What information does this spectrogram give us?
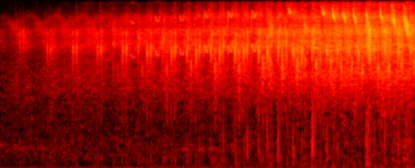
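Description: King-of-Saxony Bird-of-paradise giving a high, hissing, static-like buzz that swells steadily louder, threaded with rapid faint ticks about three per second.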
